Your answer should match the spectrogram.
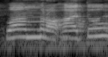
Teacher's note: الف کو نہیں پڑھیں گے، واو کو سیدھا میم سے ملائیں گے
